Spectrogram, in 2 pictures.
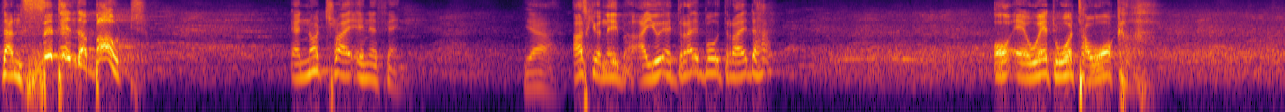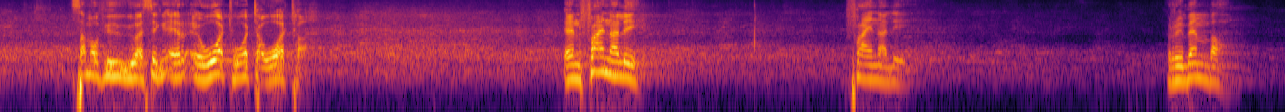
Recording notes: preached at the Launch of Grace Bible Church Marikana on the 22nd of October 2017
